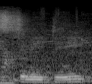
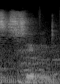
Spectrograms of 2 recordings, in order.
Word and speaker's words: SinneD: discussion suggesting of the various ways people have pronounced it. There's Simi D and there's Cindy. Not Barbie. That is stupid. Anyway, so for the record, it is SIND.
